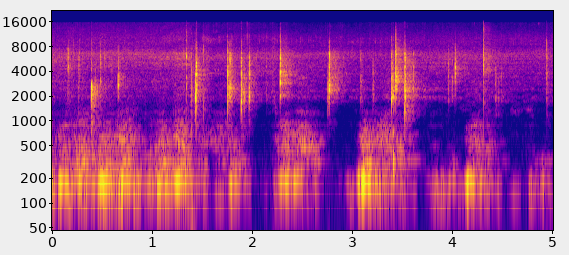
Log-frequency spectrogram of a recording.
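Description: Hot oil in a cooking pan crackling, with irregular sharp pops and spits over a low steady hum.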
